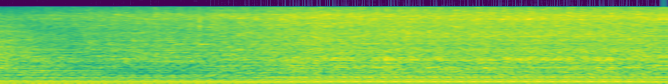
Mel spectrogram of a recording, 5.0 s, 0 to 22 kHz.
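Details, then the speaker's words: Mercedes with 207,202 miles, stalling and barely going, oxygen sensor removed to test for clogged catalytic converter: loud raw blatty idle with coarse rasp from open O2-sensor port; exhaust leak through sensor hole. "What did Monkey Wrench Mike do to see if it was a clogged cat? I took out the oxygen sensor."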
